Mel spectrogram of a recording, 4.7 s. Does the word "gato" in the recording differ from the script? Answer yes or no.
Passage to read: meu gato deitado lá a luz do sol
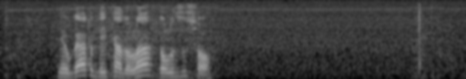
no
